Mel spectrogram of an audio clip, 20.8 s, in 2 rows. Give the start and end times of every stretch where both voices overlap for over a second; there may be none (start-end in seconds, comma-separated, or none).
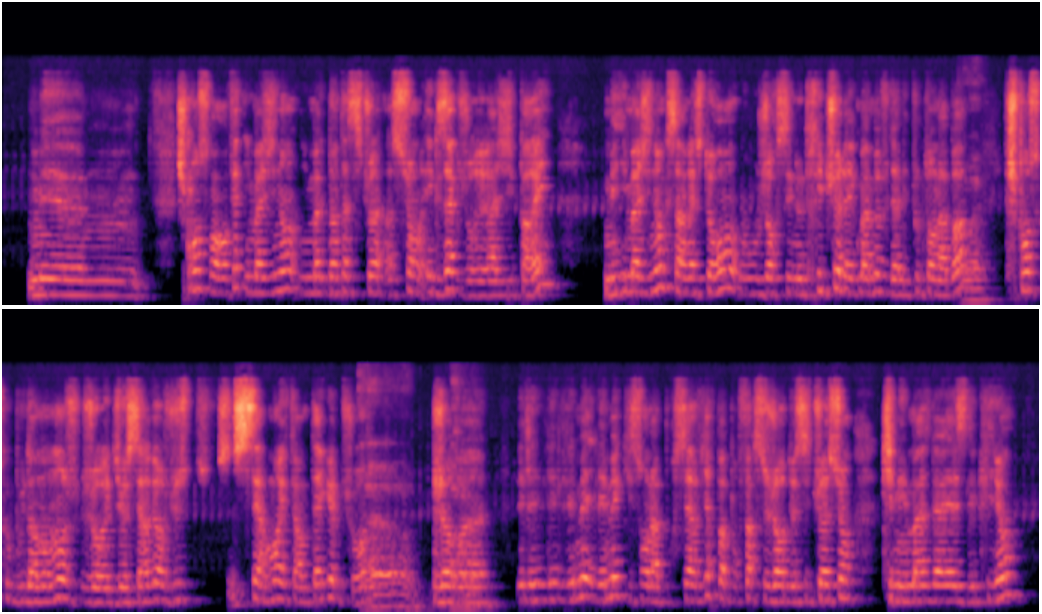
none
